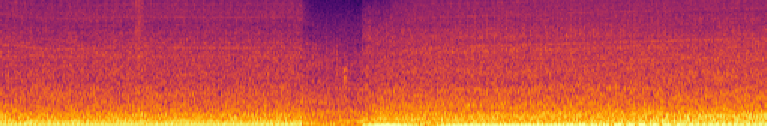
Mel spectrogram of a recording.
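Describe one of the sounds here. A truck's diesel engine drones steadily, dropping briefly during a gear change before pulling again.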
